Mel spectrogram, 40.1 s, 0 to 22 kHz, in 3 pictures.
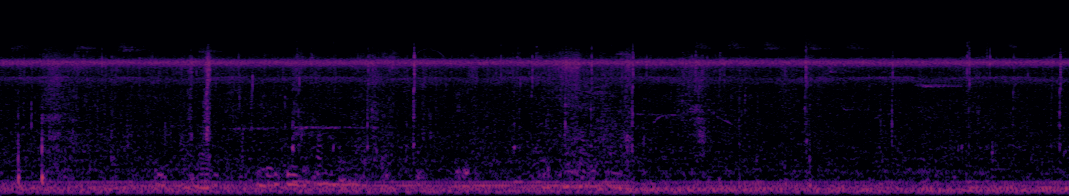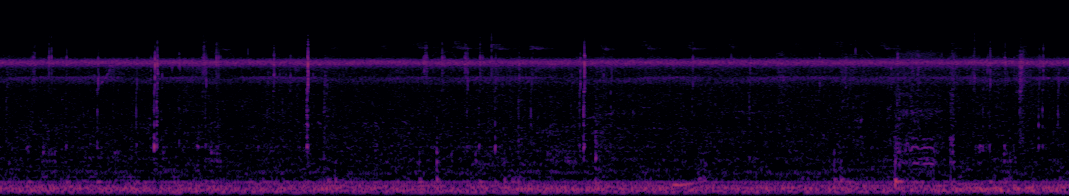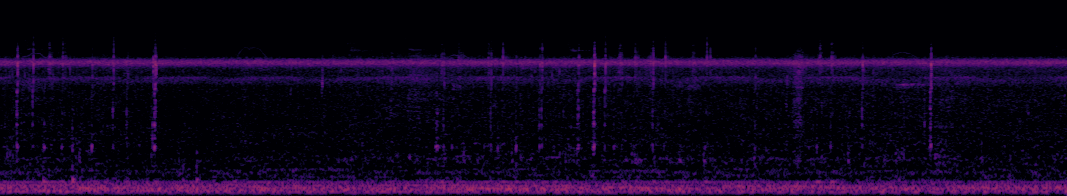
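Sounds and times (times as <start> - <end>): insects droning: 0.0 - 40.0
light ticks or rustles: 0.0 - 40.0.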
